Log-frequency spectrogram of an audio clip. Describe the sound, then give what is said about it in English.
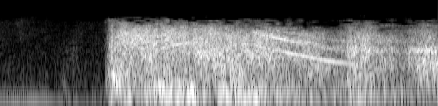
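Rifle gunfire erupts abruptly after a brief quiet moment and continues as a loud, dense, crackling roar, with thin whining tones sliding downward through it. No one speaks. “Our own damn rifles.”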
